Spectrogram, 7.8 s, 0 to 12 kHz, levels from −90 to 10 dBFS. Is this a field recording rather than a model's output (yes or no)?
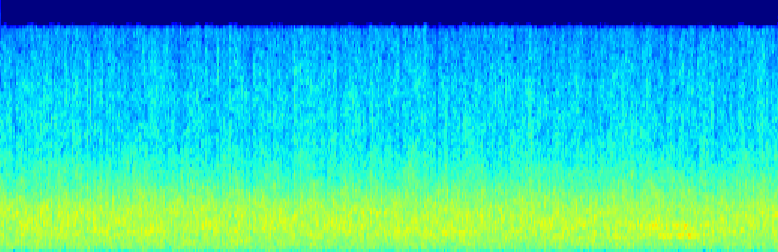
no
